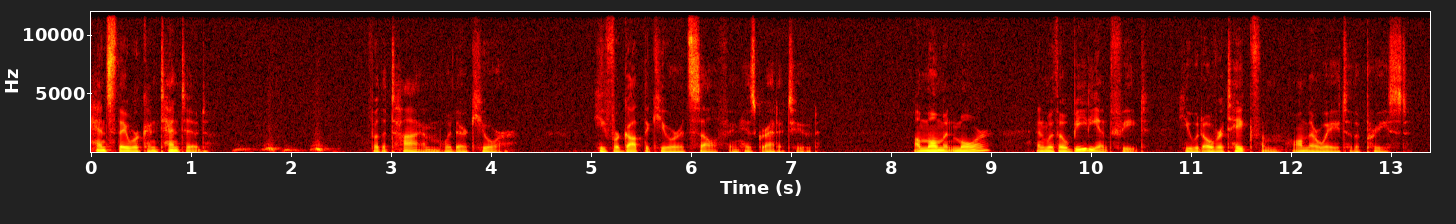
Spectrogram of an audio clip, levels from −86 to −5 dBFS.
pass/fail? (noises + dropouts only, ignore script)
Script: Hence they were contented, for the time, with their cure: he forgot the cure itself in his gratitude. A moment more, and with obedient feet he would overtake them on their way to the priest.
fail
